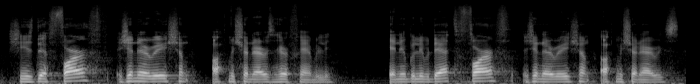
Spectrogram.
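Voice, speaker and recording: A young man from Brazil speaks English with a thick Brazilian Portuguese accent, his first language being Portuguese. He presents his missions work to a church congregation in an earnest, friendly way, choosing his words with care. His voice comes through smooth and clean, at a middling pitch. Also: a little mellow. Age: young adult. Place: church service.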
